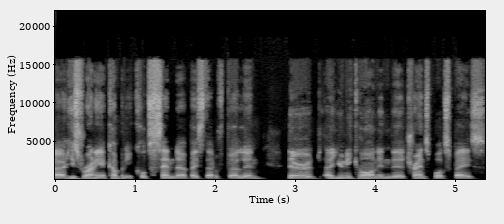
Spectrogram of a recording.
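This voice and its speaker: In a dry, close sound with no echo, a man speaks at a fairly quick pace with a dark, mellow tone, a medium pitch and ordinary pitch variation. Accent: New Zealand. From New Zealand. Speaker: startup founder and CEO. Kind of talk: interview.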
